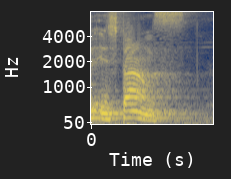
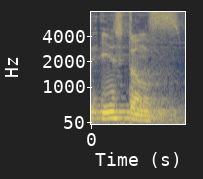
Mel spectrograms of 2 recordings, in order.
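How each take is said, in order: First: Instance ending in an open "-stahns"; wrong pronunciation. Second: Instance with a weak last vowel, IN-stuns; correct pronunciation. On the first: Teacher showing many people's mistake, instance as in-STAHNS. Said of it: "make a wrong pronunciation". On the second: Teacher correcting many people, instance said IN-stuns. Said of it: "but it is not instance". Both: Shown as a demonstration.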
